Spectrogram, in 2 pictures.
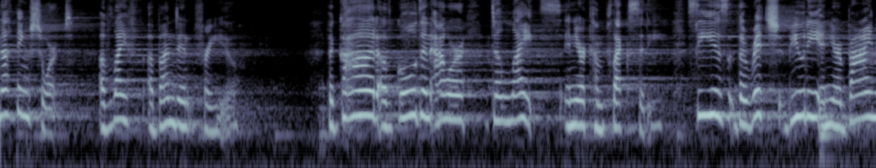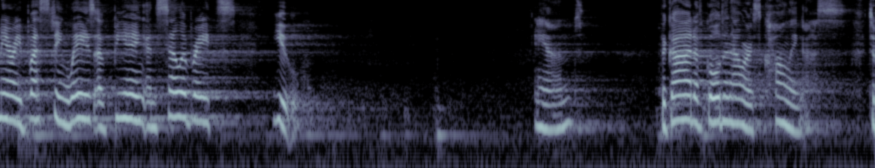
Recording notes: Sermons from Old South Church in Boston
